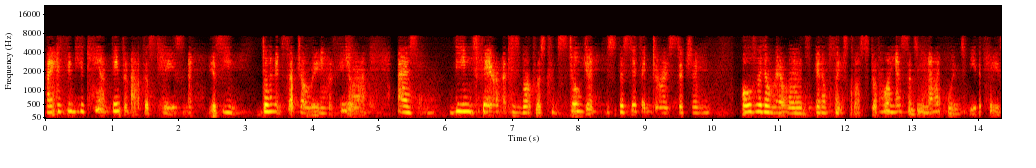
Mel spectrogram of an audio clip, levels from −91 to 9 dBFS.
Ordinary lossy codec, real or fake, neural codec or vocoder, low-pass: MP3, 48 kbps; fake; codec, 44.1 kHz, 0.9 kbps, DAC; 7.2 kHz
